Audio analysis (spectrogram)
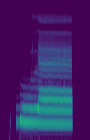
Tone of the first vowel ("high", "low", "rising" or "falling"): high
